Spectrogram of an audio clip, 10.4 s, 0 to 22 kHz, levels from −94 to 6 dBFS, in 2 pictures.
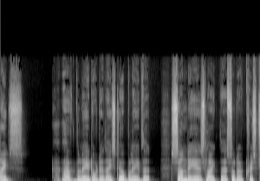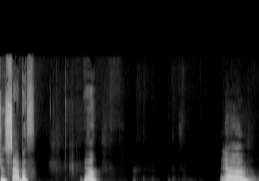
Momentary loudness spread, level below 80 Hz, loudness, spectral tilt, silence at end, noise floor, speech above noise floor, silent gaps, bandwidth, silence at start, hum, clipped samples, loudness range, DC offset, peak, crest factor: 8 LU; -42 dBFS; -18 LUFS; -5 dB/octave; 0.15 s; -83 dBFS; 66 dB; none; 16 kHz; 0 s; none; under 0.1%; 13 LU; under 0.1%; -2 dBFS; 18 dB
